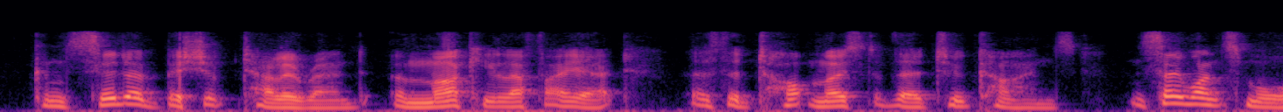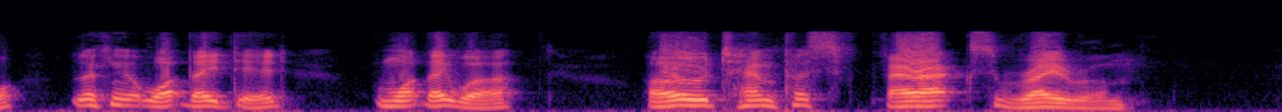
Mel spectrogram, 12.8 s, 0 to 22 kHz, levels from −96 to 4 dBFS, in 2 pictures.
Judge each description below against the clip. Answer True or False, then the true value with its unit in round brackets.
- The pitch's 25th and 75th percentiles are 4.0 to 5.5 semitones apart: True (5.2 semitones)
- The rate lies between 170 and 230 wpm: False (140 wpm)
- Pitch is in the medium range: True (145 Hz)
